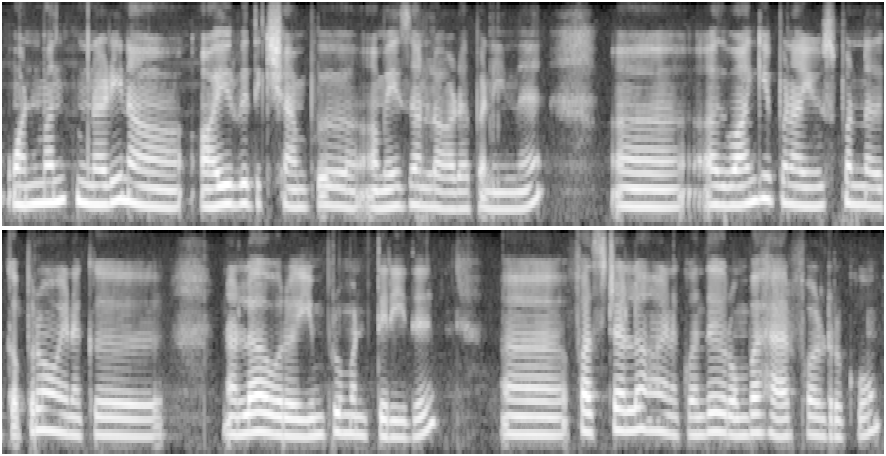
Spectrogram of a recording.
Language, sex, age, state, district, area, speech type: Tamil, female, 30-45, Tamil Nadu, Erode, rural, spontaneous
